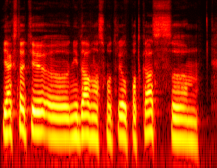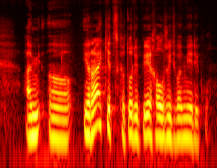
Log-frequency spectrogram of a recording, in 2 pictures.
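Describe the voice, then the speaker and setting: A man from North Ossetia hosting a conversational podcast, speaking thoughtfully with frequent pauses and fillers. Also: mid-range voice, steady tone, darkish tone. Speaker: podcast host.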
